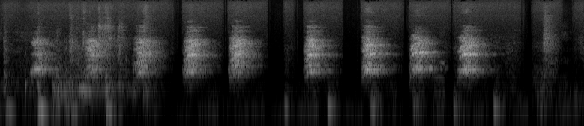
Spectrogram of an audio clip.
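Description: A pet dog barks repeatedly in a steady, insistent rhythm, around ten sharp barks in quick succession, heard alone with no talking, at moderate volume.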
